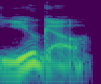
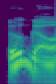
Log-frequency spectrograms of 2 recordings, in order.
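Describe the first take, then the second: First: The name starts with a 'y' sound. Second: The name starts with a plain vowel sound. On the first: The speaker calls it wrong. "it's Yugo, like the car" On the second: The speaker calls it right. "it isn't Ugo Amadi"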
